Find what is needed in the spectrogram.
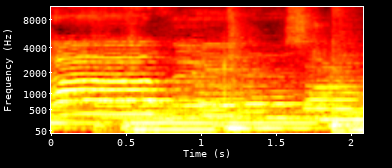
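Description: A small jazz band playing: a woman sings a long held note over upright bass notes, with guitar accompaniment.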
